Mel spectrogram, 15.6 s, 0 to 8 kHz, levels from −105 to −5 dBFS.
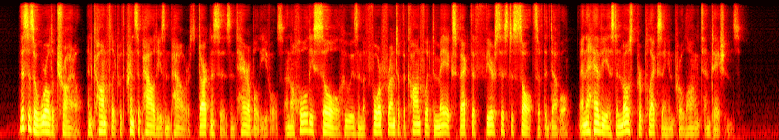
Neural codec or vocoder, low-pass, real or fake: codec, 16 kHz, 0.7 kbps, FocalCodec; 7.2 kHz; fake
